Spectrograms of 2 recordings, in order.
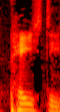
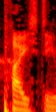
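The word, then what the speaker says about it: Paiste: I was corrected so there's a silent a in there basically is what it is yeah it is definitely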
